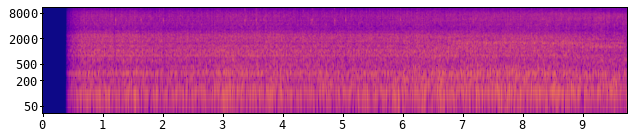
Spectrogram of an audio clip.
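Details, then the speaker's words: 2006 Dodge Ram 2500 Cummins turbo diesel, about 155,000 miles, some oil blow-by, quieter after Hyperlube and injector cleaner: loud steady idle with fast fairly regular tick; owner unsure whether valve lash or injector. "2006 Cummins. Not sure if it's a valve latch issue, ejector, but definitely a little ticking noise here."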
